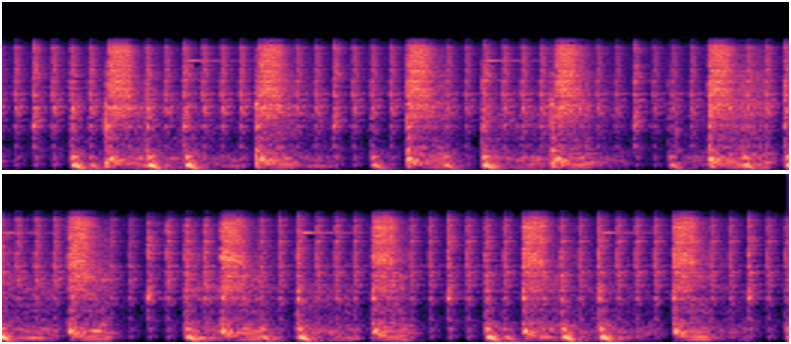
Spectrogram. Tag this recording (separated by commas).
Scratching (performance technique), Music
